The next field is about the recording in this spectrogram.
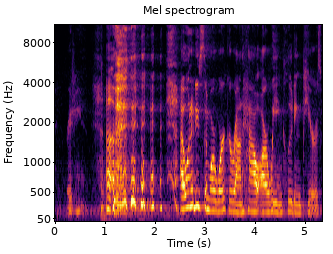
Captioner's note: laughs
